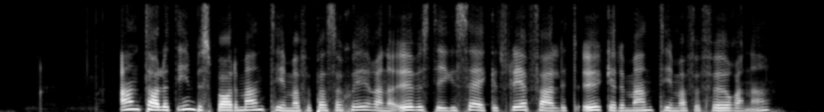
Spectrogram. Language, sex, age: Swedish, female, 53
